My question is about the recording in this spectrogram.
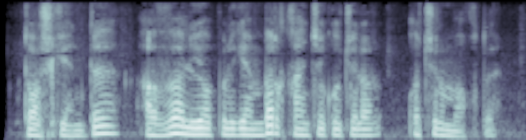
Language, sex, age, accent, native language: Uzbek, male, 18-24, Toshkent shahri, Uzbek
